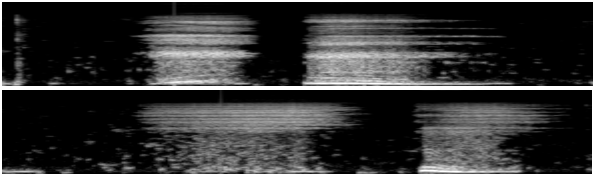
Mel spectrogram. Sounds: Sigh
